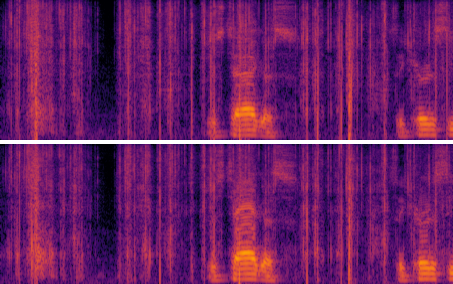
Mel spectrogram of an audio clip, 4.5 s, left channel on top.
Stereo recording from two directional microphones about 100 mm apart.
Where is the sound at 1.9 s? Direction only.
5° right (ahead or behind).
